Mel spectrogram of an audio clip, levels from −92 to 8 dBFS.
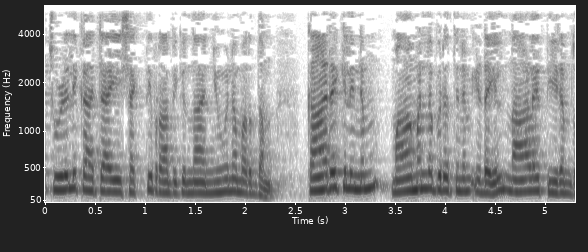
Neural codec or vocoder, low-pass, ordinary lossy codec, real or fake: none; 5.4 kHz; none; real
